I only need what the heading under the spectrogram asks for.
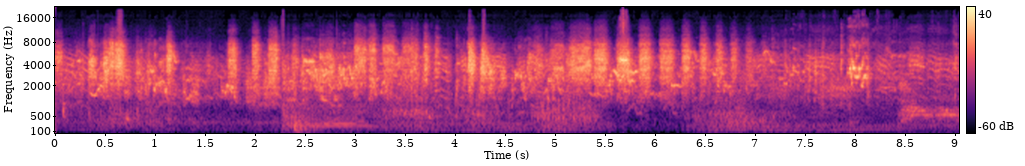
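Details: Feeding budgerigar flock giving rapid bursts of high chirps and chatter, some short clicks repeated in quick series, the calls rising and falling in loudness.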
